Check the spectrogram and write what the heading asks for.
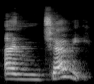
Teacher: si diem en Xavi, aquesta N es pronuncia com una enya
